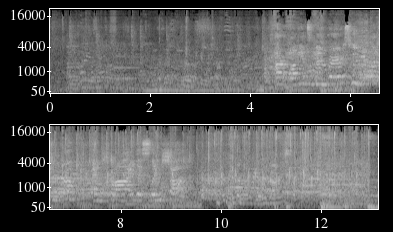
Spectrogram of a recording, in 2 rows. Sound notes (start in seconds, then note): 0.8 crowd murmuring; 10.2 audience applauding and cheering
